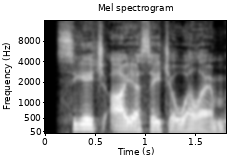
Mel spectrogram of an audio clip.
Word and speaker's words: Chisholm: found on Chisholm lands c-h-i-s-h-o-l-m is how you spell it how you pronounce it it's Chisholm um Chisholm lands in Scotland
